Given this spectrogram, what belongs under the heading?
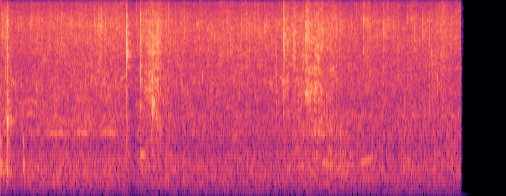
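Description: Spicy eggplant sautés in a pan with a splash of fish sauce, giving a continuous loud sizzle broken by occasional stirring scrapes, with no voices; the sound then cuts off abruptly.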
